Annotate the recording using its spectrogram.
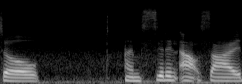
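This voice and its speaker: The voice carries a Somali accent and fairly even intonation. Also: woman. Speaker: physician. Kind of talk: live stream health talk. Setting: outdoors in backyard. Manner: hesitant, many fillers.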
